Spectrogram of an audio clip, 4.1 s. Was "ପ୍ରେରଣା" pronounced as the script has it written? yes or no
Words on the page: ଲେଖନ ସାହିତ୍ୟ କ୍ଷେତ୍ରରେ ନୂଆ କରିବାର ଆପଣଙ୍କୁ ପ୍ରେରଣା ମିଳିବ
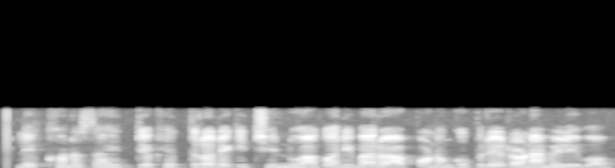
yes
